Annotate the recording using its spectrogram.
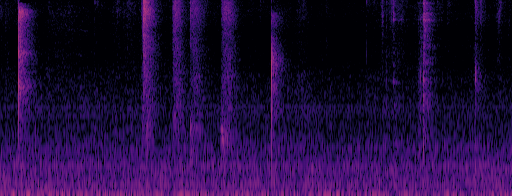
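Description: A handful of faint, irregular sharp clicks from a steel torsion-spring hand gripper being squeezed and worked in the hand, its handles and spring clicking.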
